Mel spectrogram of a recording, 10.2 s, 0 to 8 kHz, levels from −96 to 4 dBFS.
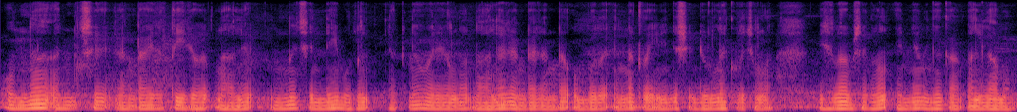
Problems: background sounds at intervals, low volume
